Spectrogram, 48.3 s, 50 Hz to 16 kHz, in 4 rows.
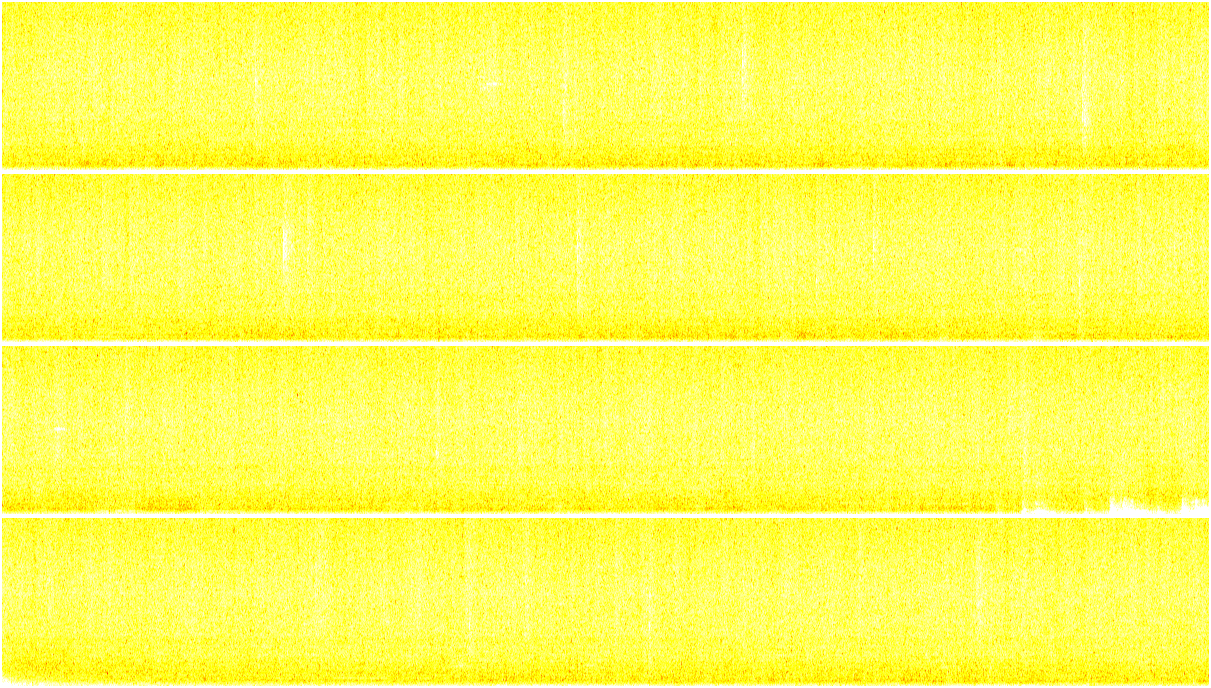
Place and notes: Fayette County, TX, USA - Dawn Ranch
Recorded with a pair of DPA4060s and a Marantz PMD661.
20 December 2015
